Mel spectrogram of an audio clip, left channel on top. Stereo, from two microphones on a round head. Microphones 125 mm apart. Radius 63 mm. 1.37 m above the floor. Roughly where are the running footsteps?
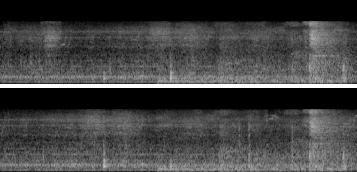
Centre.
